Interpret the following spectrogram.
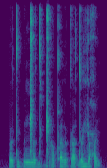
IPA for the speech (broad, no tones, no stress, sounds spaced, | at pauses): œ t i ɠ ə ŋ͡ǁ ə d i ɡ͡ǁ œ qʼ i l œ k a d œ vʲ ɨ ħ i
